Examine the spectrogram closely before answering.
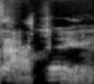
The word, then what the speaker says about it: Aché: It's It's Aché. Aché.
